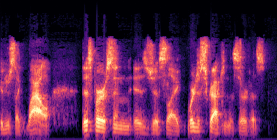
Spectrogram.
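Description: A man with a very deep, low voice and vocal fry, at a fairly quick pace. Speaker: entrepreneur and podcaster. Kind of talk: casual chat.

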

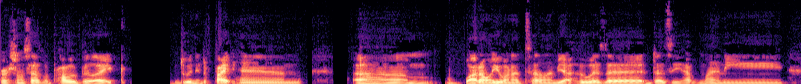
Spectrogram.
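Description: In a normal speaking voice with an American accent, a man talks at a medium pitch and moderate pace with ordinary pitch variation. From US South, Tennessee (small town outside Nashville). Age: 20s. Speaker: social work master's student and rehab counselor. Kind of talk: casual interview chat. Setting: home, guest in host's living room.

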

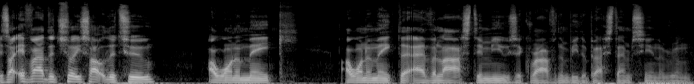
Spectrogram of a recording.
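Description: A plain, everyday voice from a man, fairly low-pitched with ordinary pitch variation, at a fairly quick pace on a very clean recording with a silent background. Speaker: rapper, nominated artist.

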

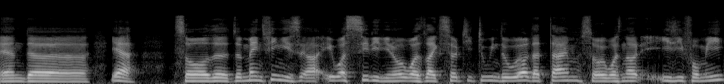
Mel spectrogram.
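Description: A man with a French accent speaks at a fairly high pitch. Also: fairly even intonation, fairly quick pace. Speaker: professional tennis player. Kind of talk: interview. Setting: studio. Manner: halting.

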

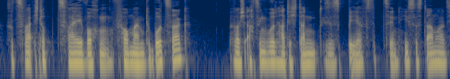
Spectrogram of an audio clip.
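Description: A man speaks at a moderate pace with a fairly low pitch and a dark, mellow tone. His intonation stays monotone and flat. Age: 20s. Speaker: podcast host. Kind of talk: casual monologue. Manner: hesitant, many fillers.

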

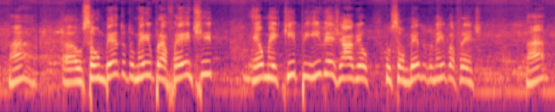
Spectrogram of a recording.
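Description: A man talks in an extremely high voice with ordinary pitch variation, at a fairly slow pace. Long, frequent pauses break his speech over noticeable background noise. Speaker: football club president. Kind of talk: casual chat. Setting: live radio broadcast from a bar.

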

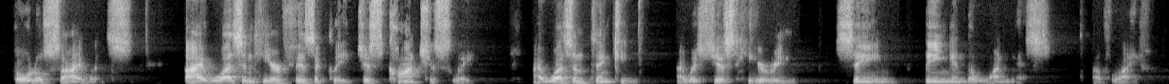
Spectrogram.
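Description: A man speaks at a very slow pace with long, frequent pauses. His pitch swings very widely, and there is vocal fry. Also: medium pitch for a man. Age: 70s. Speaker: spiritual teacher and coach. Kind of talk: casual interview conversation. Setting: video call.

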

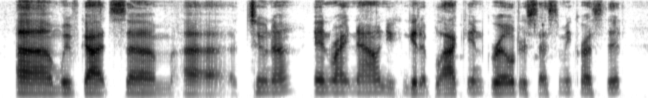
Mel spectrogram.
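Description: With an American accent, a woman talks in a very deep, low pitch and a monotone, flat intonation. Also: moderate pace. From Galveston, Texas. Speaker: restaurant general manager. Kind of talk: radio interview. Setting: studio.

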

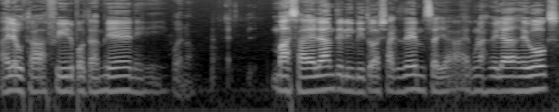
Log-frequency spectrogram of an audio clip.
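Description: Heard on a very clean recording with a silent background, a man talks at a fairly quick pace with monotone, flat intonation and big swings in loudness. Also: fairly high pitch for a man. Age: 40s. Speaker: journalist and author. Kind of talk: radio interview.

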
